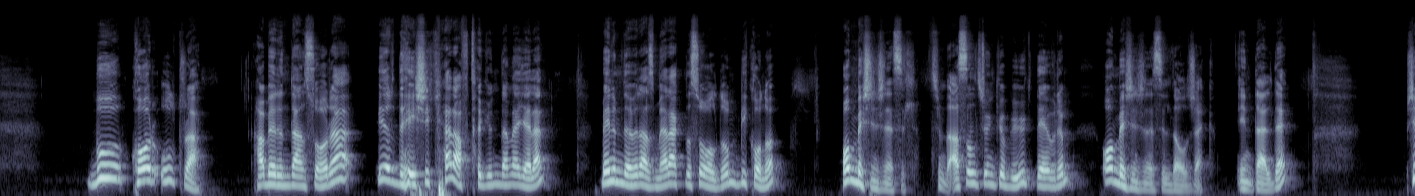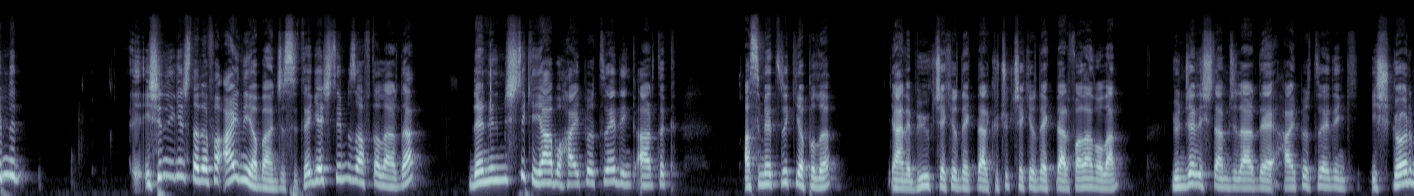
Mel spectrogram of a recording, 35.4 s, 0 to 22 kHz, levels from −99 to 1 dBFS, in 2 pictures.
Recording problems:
abrupt cut into speech; at the end

